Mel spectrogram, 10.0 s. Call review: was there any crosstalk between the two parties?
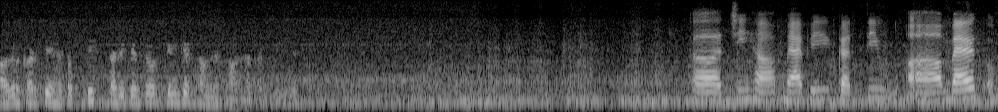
No

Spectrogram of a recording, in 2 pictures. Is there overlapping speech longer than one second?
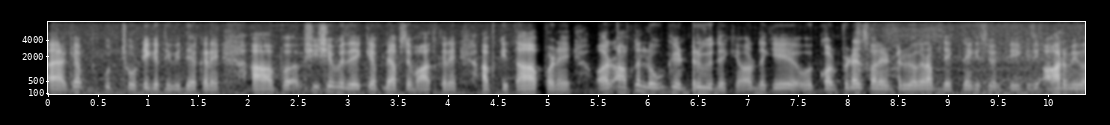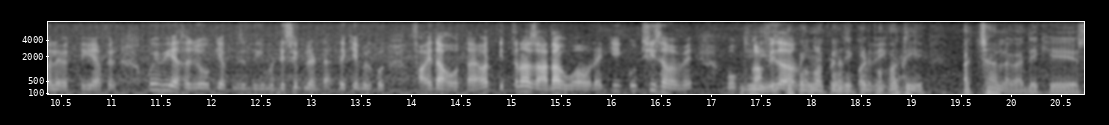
Yes, from 17.4 s

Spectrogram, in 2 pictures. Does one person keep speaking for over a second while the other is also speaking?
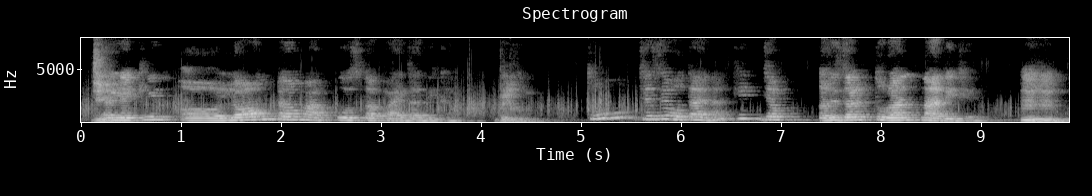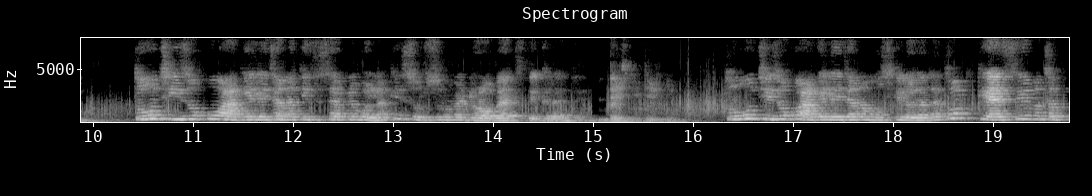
No

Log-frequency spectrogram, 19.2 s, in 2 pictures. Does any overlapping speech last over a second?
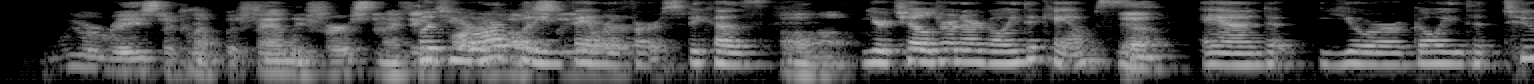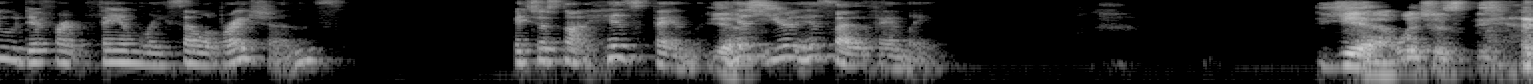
Yes, from 2.6 s

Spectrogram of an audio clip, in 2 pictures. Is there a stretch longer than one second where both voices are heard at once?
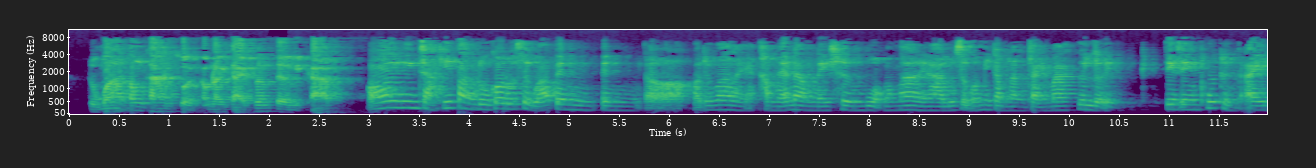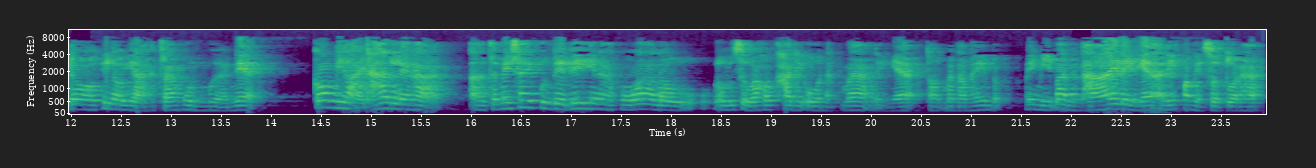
No

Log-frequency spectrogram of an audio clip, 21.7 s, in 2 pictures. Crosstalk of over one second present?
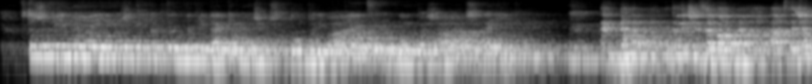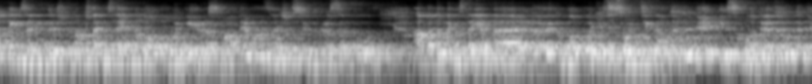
No

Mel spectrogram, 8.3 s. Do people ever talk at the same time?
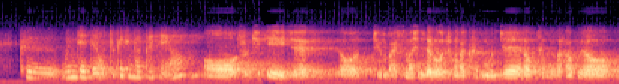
No

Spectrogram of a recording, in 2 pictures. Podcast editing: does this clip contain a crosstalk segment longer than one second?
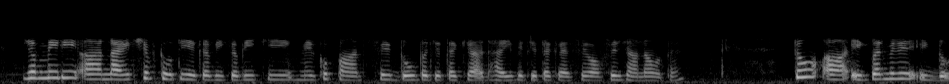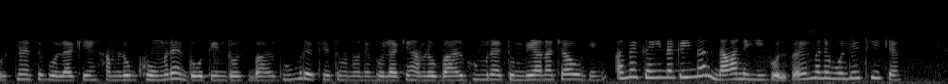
No

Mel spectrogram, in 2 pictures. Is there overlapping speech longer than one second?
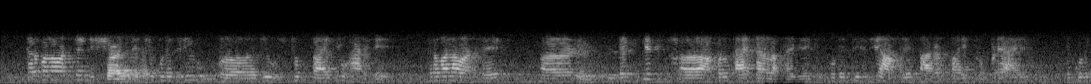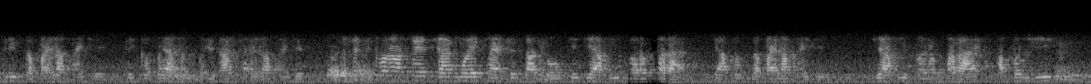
No

